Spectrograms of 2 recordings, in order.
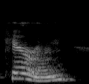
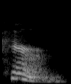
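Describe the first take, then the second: First: The word is said with two syllables. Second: The word is said with one syllable. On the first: The speaker calls it wrong. "My family keeps telling me I'm saying Karen" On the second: The speaker calls it right. "it's only one syllable"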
